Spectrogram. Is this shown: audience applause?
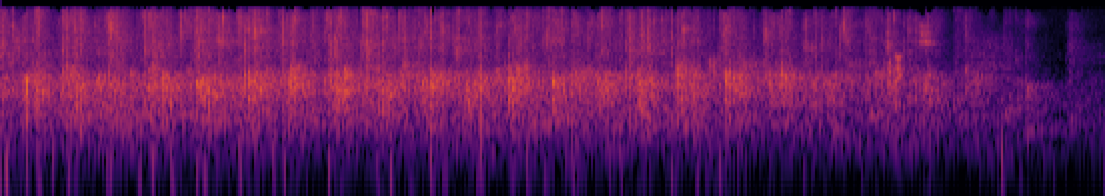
yes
